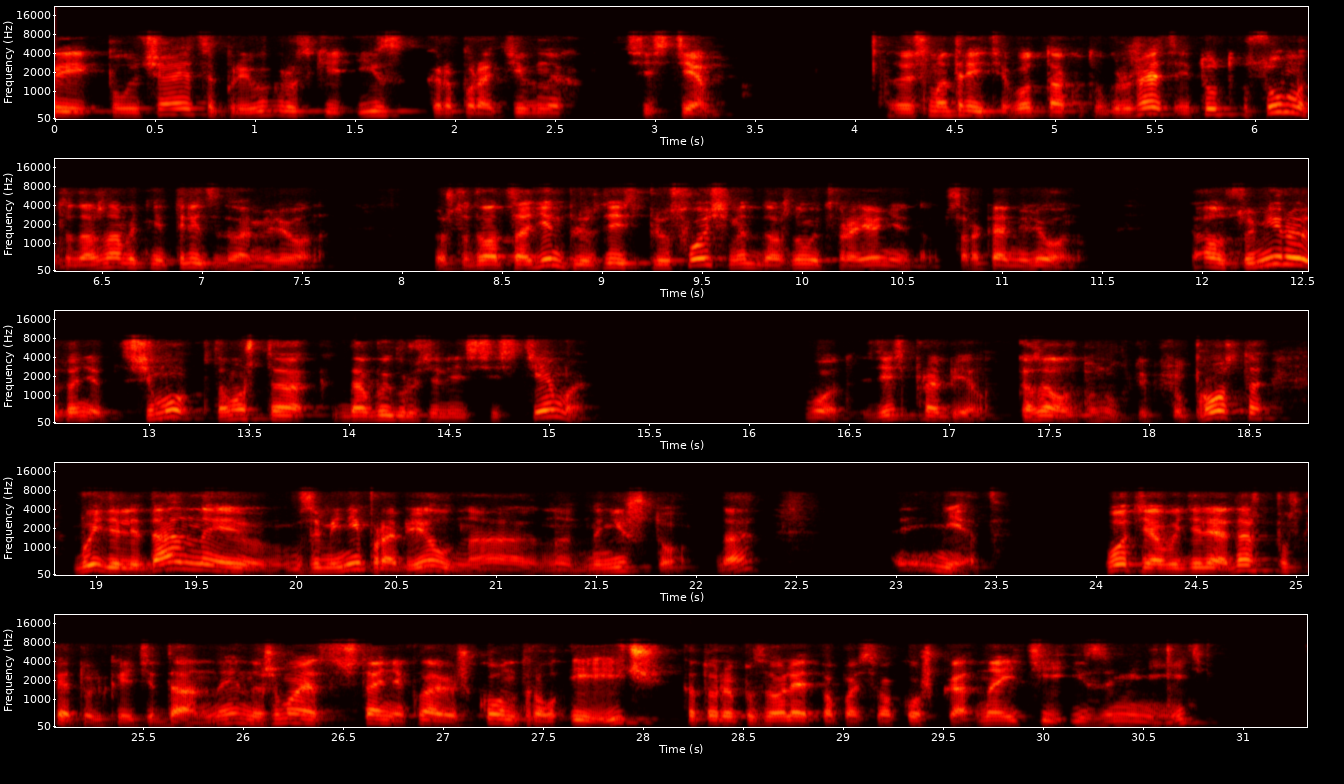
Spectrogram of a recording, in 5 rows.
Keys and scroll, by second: 30.3 ctrl+h.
